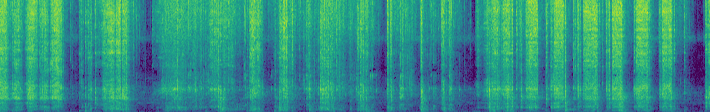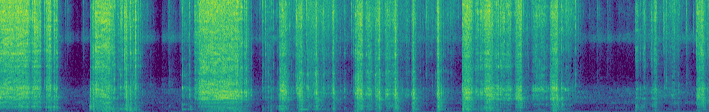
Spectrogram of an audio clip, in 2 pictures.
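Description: A handheld scraper scraping thick frost and ice off the inside walls of a freezer, in runs of quick strokes with one longer stroke a little past the middle. The strokes grow lighter and sparser near the end.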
